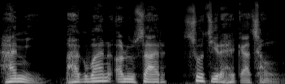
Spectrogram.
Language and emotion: Nepali, neutral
